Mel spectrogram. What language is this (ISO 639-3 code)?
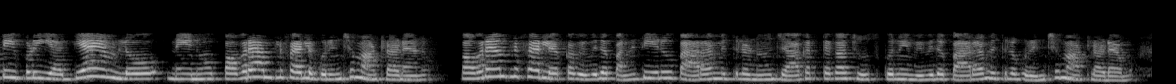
tel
